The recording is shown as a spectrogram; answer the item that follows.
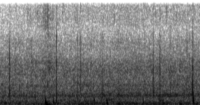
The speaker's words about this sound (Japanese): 冬の日の雨、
